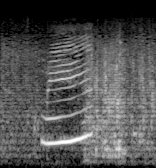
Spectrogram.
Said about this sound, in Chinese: 哇，是海豚呐！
